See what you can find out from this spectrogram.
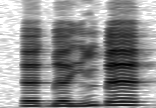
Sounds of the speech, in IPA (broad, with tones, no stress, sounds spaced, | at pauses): ɛ˨ ɡ͡b ɛ˨ j ĩ˨˦ k͡p ɛ˦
